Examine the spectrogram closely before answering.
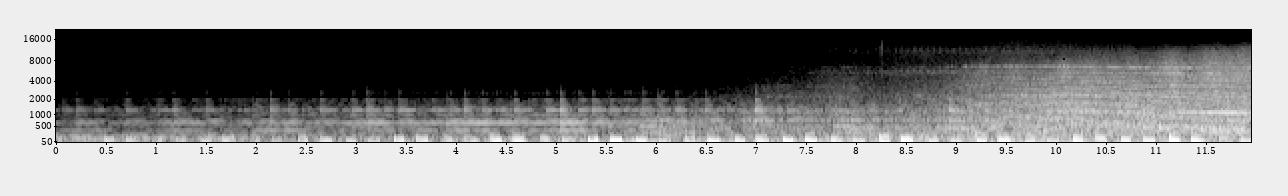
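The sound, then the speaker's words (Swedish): Steady engine drone of an airliner on a passenger flight back to Stockholm, with low throbbing pulses that grow louder and a rising hiss that swells toward the end. “Vi sätter oss på flyget tillbaka till Stockholm.”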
